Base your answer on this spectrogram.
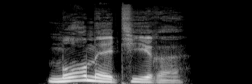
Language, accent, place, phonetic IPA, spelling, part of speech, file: German, Germany, Berlin, [ˈmʊʁml̩ˌtiːʁə], Murmeltiere, noun, De-Murmeltiere.ogg
- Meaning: nominative/accusative/genitive plural of Murmeltier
